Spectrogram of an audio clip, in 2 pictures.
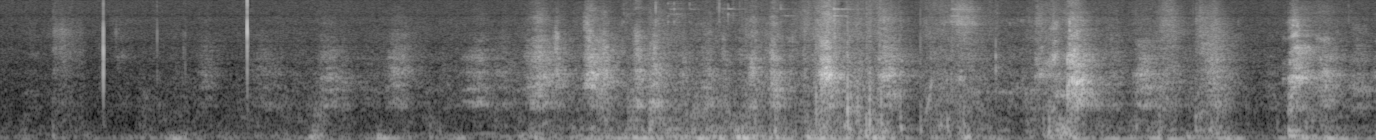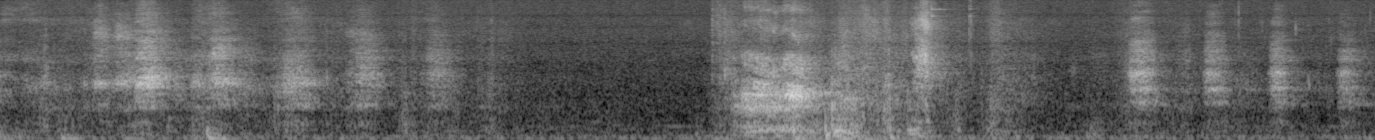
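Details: Norfolk Terriers Ernie and Hank play-wrestling together. Fast ragged panting and gruff, throaty bursts come in uneven clusters, with a low rumble underneath and a louder scuffle near the end.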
